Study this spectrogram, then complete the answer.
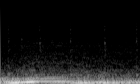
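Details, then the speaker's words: BMW 535i: deep engine rumble under revs with faint regular light knocks about three times a second; owner suspects engine knocking after camshaft mispositioning, not confirmed. "oh that's engine knocking no subscribe for part two"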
